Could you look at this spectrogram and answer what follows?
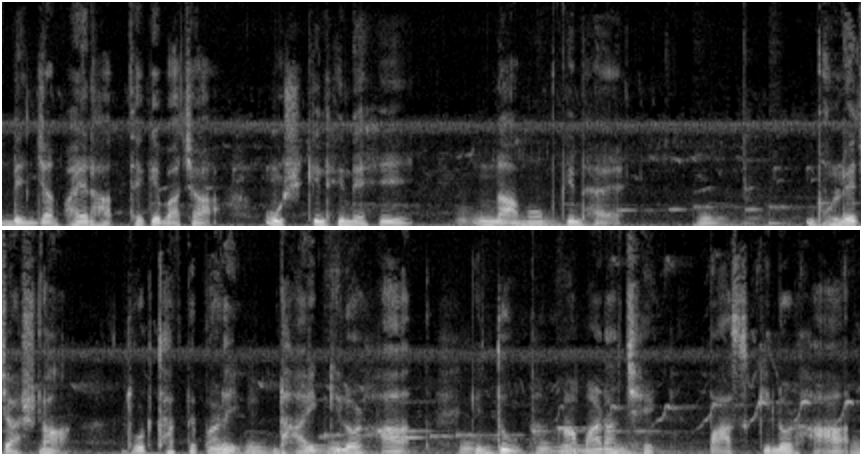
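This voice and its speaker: A man's voice: mid-range voice, normal speed, long pauses, over music, close to an everyday voice. Man voicing a swaggering cartoon forest bully. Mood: boastful, menacing. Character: boastful menacing male forest bully, swaggering tough guy. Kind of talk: Bengali cartoon dub.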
